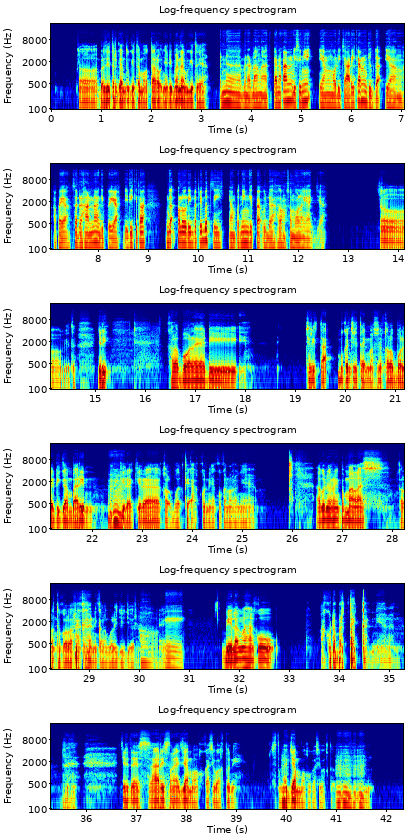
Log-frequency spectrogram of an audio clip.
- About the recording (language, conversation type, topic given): Indonesian, podcast, Apa rutinitas olahraga sederhana yang bisa dilakukan di rumah?
- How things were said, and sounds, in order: tapping; other background noise; tsk; laughing while speaking: "olahraga"; stressed: "bertekad"; chuckle; unintelligible speech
